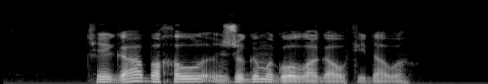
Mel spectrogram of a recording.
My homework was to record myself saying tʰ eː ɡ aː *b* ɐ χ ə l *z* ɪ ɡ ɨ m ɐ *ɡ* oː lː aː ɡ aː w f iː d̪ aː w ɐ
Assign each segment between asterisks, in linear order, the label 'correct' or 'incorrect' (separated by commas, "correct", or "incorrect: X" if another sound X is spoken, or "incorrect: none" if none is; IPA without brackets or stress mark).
correct, incorrect: ʒ, correct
